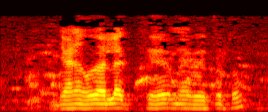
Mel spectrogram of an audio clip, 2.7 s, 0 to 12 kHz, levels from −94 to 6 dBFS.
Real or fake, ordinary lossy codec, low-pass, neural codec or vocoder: fake; MP3, 32 kbps; 7.2 kHz; codec, 16 kHz, 8 kbps, FreqCodec, larger model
